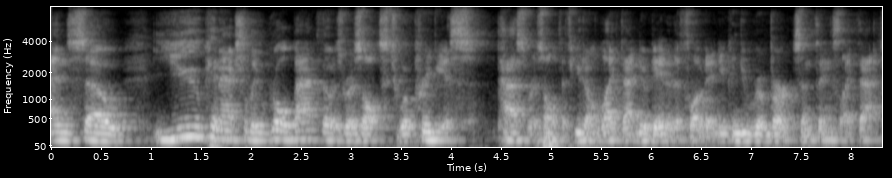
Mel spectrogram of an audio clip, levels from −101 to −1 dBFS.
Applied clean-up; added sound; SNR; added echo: none; none; none; reverberation time 0.7 s.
